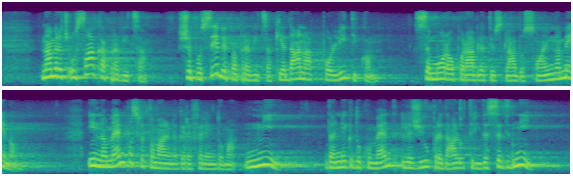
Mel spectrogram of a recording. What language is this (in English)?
Slovenian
